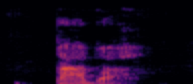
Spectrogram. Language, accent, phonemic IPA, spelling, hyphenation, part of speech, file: English, Southern England, /ˈbæbə/, babber, bab‧ber, noun, LL-Q1860 (eng)-babber.wav
- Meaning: 1. A baby 2. A friend 3. A fisherman using babs (“baits consisting of bundles of live worms”) to catch eels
